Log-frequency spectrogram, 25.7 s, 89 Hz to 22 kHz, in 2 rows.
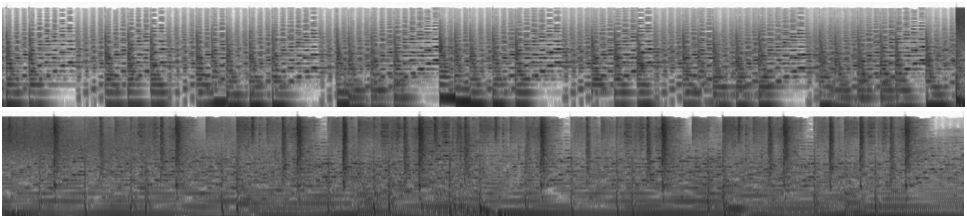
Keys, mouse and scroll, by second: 0.3 click, 2.0 click, 3.3 l, 4.6 click, 5.2 click, 5.9 Tab, 6.5-9.0 middle drag, 9.2 scroll down 1, 10.0 scroll up 2, 10.5-11.2 middle drag, 11.2-11.8 scroll down 3, 11.6 middle click, 12.5 scroll down 1, 12.8-14.1 middle drag, 15.9 click, 17.9 click, 18.7 click, 19.8-22.0 drag, 24.4 click.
